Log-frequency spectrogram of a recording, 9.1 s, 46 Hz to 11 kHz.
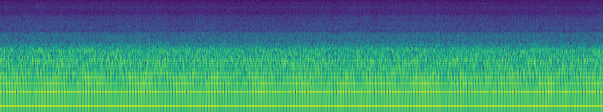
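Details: Craftsman 6 hp self-propelled mower after a new pull rope, spark plug and air filter, started on the first pull: an even, steady drone with a constant beat and no stumbles or knocks; it runs clean and healthy.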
